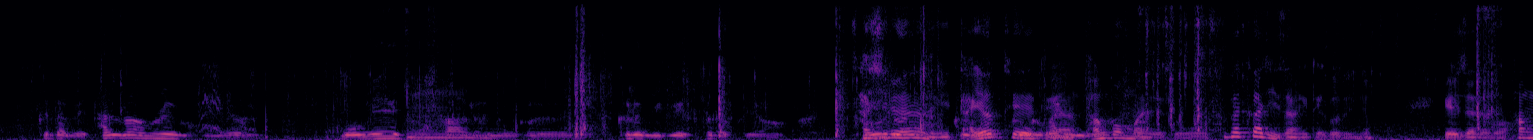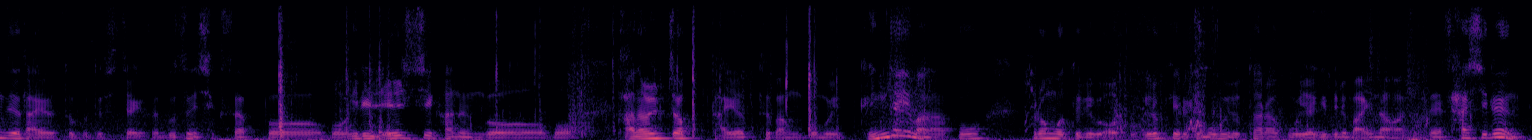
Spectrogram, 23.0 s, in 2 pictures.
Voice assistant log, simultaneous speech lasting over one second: present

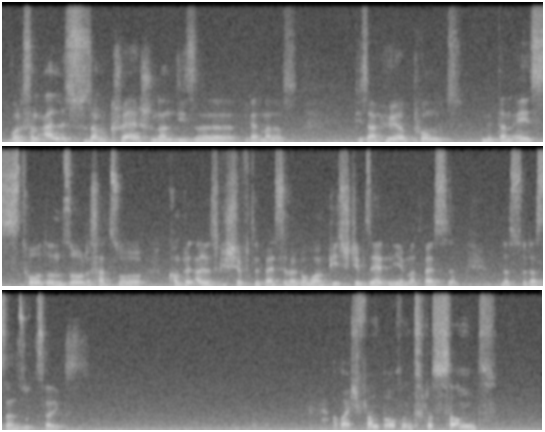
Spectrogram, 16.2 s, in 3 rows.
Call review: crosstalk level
none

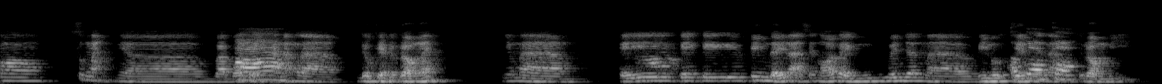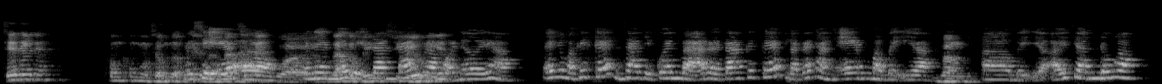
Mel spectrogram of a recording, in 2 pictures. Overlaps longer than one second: present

